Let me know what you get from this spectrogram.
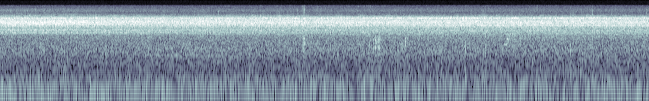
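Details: Dense, unbroken shrill droning of summer cicadas, even in loudness throughout, with a handful of brief faint chirps poking out around the midpoint and later.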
